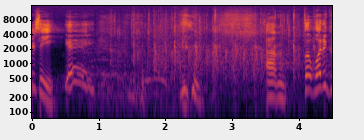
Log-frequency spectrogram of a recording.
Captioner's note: applause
